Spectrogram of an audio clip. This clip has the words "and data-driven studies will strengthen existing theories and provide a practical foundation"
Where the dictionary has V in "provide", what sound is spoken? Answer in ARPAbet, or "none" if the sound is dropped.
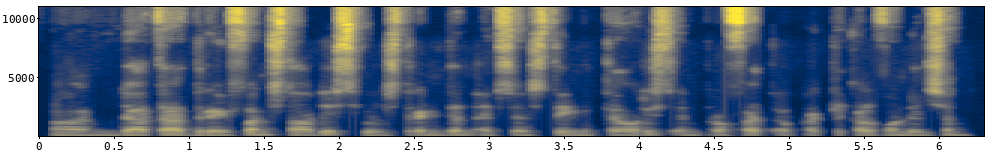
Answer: F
